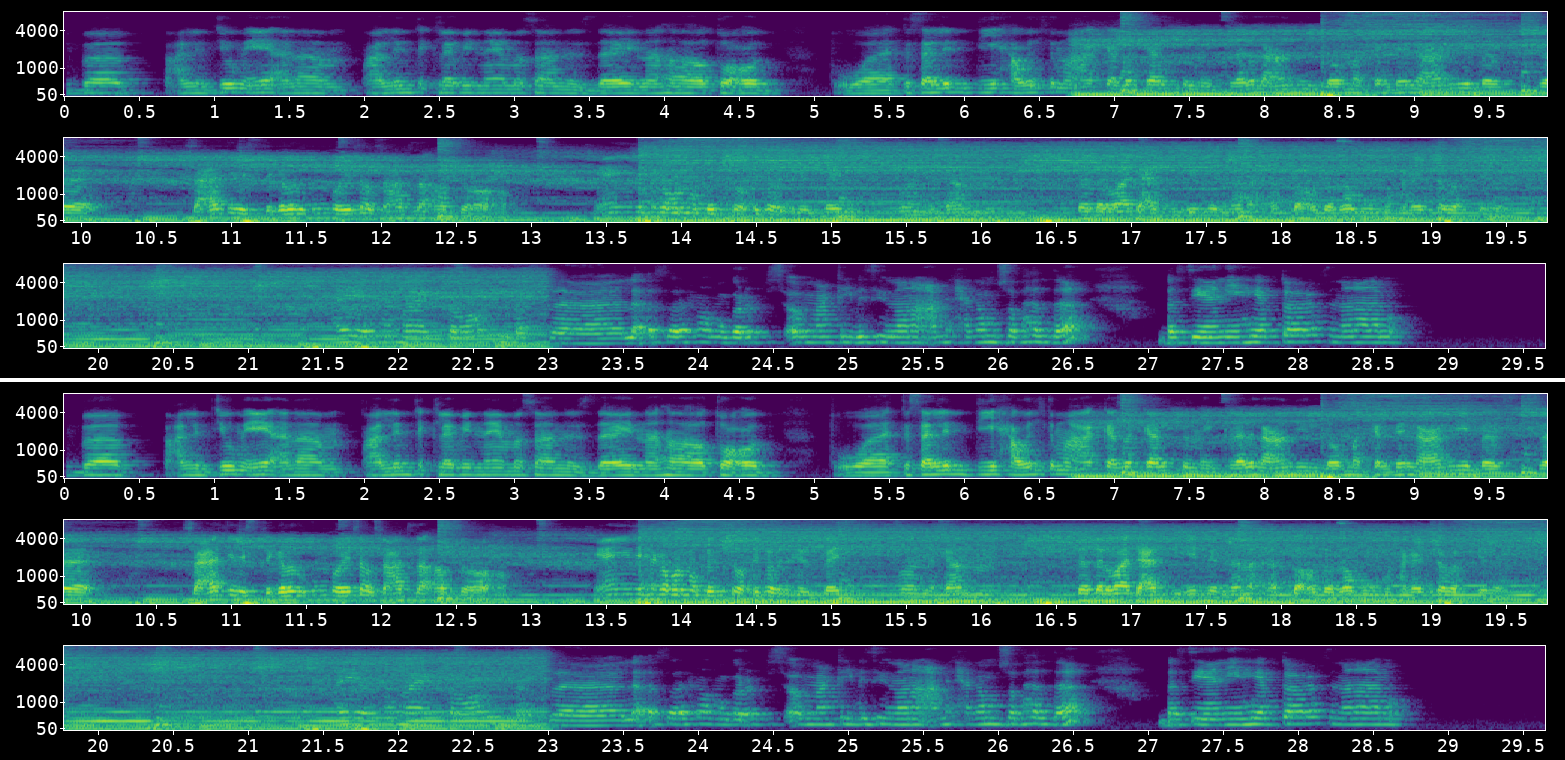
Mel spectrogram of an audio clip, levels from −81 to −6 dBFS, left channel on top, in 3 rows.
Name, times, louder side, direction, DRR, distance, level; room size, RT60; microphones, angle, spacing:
voice 1, 0.0-4.7 5.1-10.2 10.7-12.9 13.4-16.2 16.6-19.6, right 3 dB, 50° right, 0.4 m, -23 dB
sound 1, 6.7-23.0, right 1 dB, 5° left, 0.8 m, -23 dB
voice 2, 19.8-20.1 21.5-28.6, left 1 dB, 70° left, 1.5 m, -27 dB
3.2 x 2.4 x 3.6 m
head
